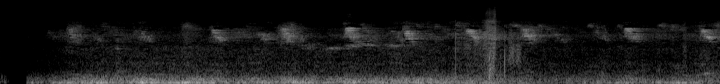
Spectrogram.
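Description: Small birds chirping, short high calls repeating every half second or so, over a low steady rumble. A single sharp click comes about five seconds in.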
